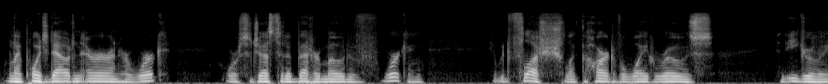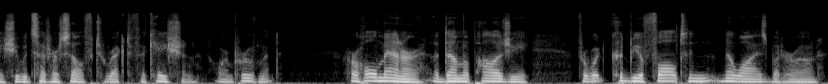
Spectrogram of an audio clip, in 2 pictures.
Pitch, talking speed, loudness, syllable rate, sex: 125 Hz, 195 wpm, -17 LUFS, 5.7 syllables/s, male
